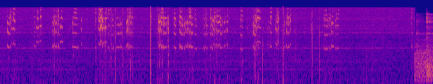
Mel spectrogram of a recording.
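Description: Quick, irregular small metallic clicks and taps as a small hand tool works the screws of a laptop's copper heatsink during reassembly. The clicks stop about three and a half seconds in.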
